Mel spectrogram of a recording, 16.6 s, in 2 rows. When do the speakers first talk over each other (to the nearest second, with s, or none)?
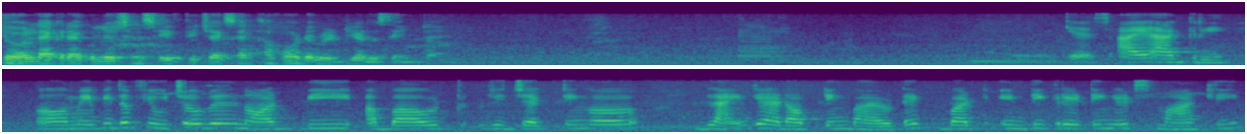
none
